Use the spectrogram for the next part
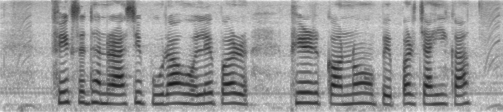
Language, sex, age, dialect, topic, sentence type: Bhojpuri, female, 18-24, Western, banking, question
